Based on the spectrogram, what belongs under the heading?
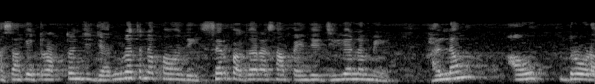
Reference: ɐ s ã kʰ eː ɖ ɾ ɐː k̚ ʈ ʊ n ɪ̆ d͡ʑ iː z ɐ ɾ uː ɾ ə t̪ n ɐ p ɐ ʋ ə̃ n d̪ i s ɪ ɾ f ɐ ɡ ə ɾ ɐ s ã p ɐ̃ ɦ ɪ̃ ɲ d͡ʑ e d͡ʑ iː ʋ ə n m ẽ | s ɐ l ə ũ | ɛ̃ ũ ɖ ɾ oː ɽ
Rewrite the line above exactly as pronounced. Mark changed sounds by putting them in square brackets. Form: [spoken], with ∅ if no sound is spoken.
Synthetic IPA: ɐ s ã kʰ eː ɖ ɾ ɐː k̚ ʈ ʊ n ɪ̆ d͡ʑ iː z ɐ ɾ uː ɾ ə t̪ n ɐ p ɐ ʋ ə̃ n d̪ i s ɪ ɾ f ɐ ɡ ə ɾ ɐ s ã p ɐ̃ ɦ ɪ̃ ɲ d͡ʑ e d͡ʑ iː ʋ ə n m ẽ | [h] ɐ l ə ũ | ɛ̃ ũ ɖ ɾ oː ɽ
